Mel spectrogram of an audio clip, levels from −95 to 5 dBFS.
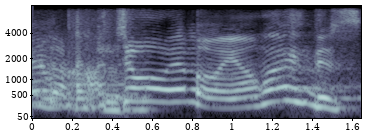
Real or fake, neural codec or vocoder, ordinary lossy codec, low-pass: fake; codec, 16 kHz, 2 kbps, X-Codec, HuBERT features, trained on balanced general audio; none; 7.2 kHz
